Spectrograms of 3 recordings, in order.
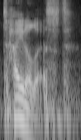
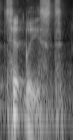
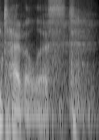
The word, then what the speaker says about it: Titleist: in my head is tit least because that looks like the German pronunciation of it and Titleist isn't a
